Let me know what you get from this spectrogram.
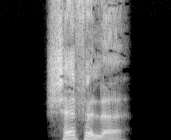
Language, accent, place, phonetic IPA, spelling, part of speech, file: German, Germany, Berlin, [ˈʃɛfələ], scheffele, verb, De-scheffele.ogg
- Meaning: inflection of scheffeln: 1. first-person singular present 2. first/third-person singular subjunctive I 3. singular imperative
